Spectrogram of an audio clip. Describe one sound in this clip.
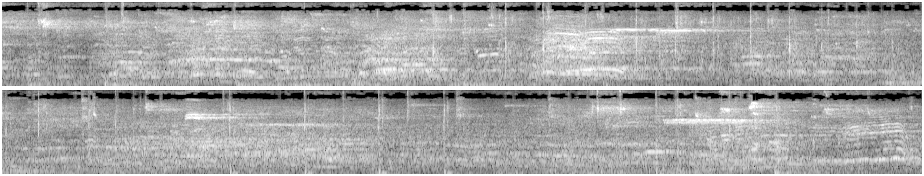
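A ball thuds as players hit it.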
